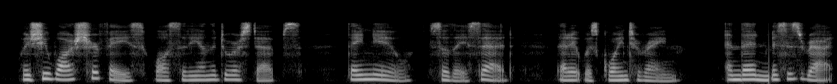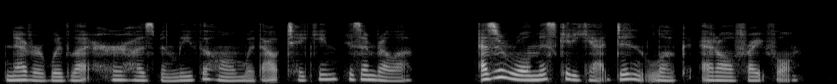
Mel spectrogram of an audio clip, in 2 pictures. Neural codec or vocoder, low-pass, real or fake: none; 7.2 kHz; real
